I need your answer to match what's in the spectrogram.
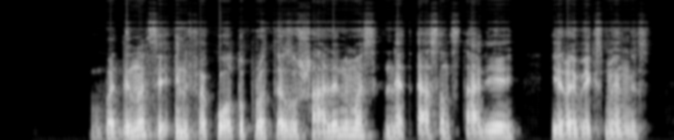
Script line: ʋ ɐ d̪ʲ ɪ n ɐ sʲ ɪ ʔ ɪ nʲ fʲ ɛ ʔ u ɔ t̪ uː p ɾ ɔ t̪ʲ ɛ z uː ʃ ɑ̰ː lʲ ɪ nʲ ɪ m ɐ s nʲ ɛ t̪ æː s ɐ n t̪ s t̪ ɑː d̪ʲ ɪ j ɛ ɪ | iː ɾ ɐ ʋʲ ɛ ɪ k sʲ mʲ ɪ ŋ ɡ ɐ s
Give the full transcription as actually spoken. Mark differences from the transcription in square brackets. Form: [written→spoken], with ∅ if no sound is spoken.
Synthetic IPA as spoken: ʋ ɐ d̪ʲ ɪ n ɐ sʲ ɪ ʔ ɪ nʲ fʲ ɛ [ʔ→k] u ɔ t̪ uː p ɾ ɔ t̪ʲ ɛ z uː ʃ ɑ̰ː lʲ ɪ nʲ ɪ m ɐ s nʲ ɛ t̪ æː s ɐ n t̪ s t̪ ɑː d̪ʲ ɪ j ɛ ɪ | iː ɾ ɐ ʋʲ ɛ ɪ k sʲ mʲ ɪ ŋ ɡ ɐ s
